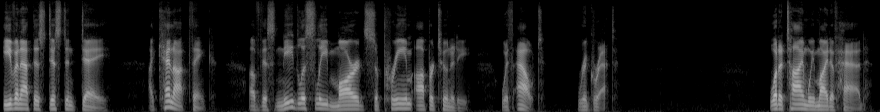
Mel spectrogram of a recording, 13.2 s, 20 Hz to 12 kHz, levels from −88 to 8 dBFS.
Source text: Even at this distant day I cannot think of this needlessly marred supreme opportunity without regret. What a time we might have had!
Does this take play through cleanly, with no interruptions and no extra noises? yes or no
yes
